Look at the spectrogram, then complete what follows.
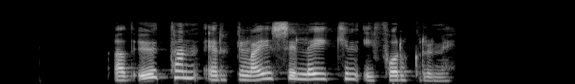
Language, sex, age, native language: Icelandic, female, 30-39, Icelandic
